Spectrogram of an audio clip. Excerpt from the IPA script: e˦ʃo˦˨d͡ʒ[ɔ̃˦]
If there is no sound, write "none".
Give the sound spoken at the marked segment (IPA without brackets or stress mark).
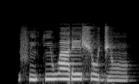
ɔ̃˨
